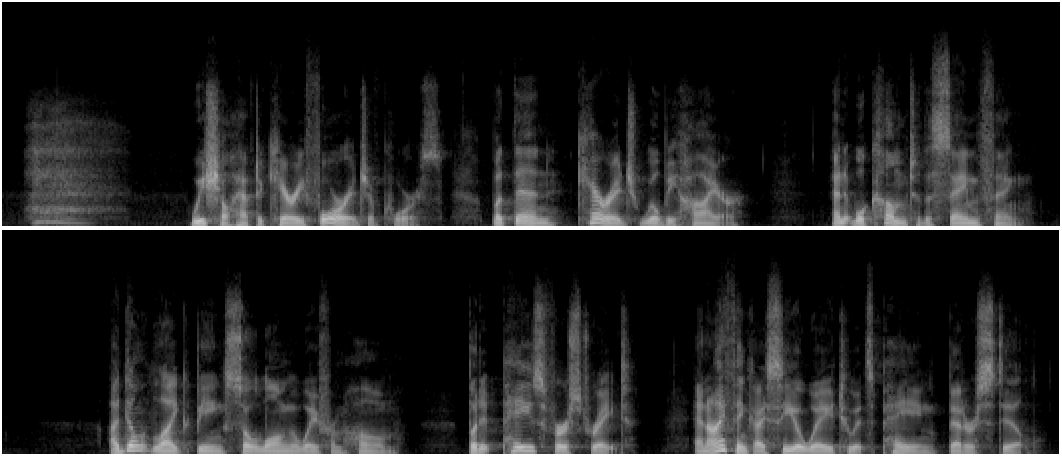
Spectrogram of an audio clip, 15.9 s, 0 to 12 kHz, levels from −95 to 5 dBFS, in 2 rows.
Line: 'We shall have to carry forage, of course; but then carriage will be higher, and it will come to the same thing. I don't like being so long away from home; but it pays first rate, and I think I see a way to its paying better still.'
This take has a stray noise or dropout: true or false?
true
